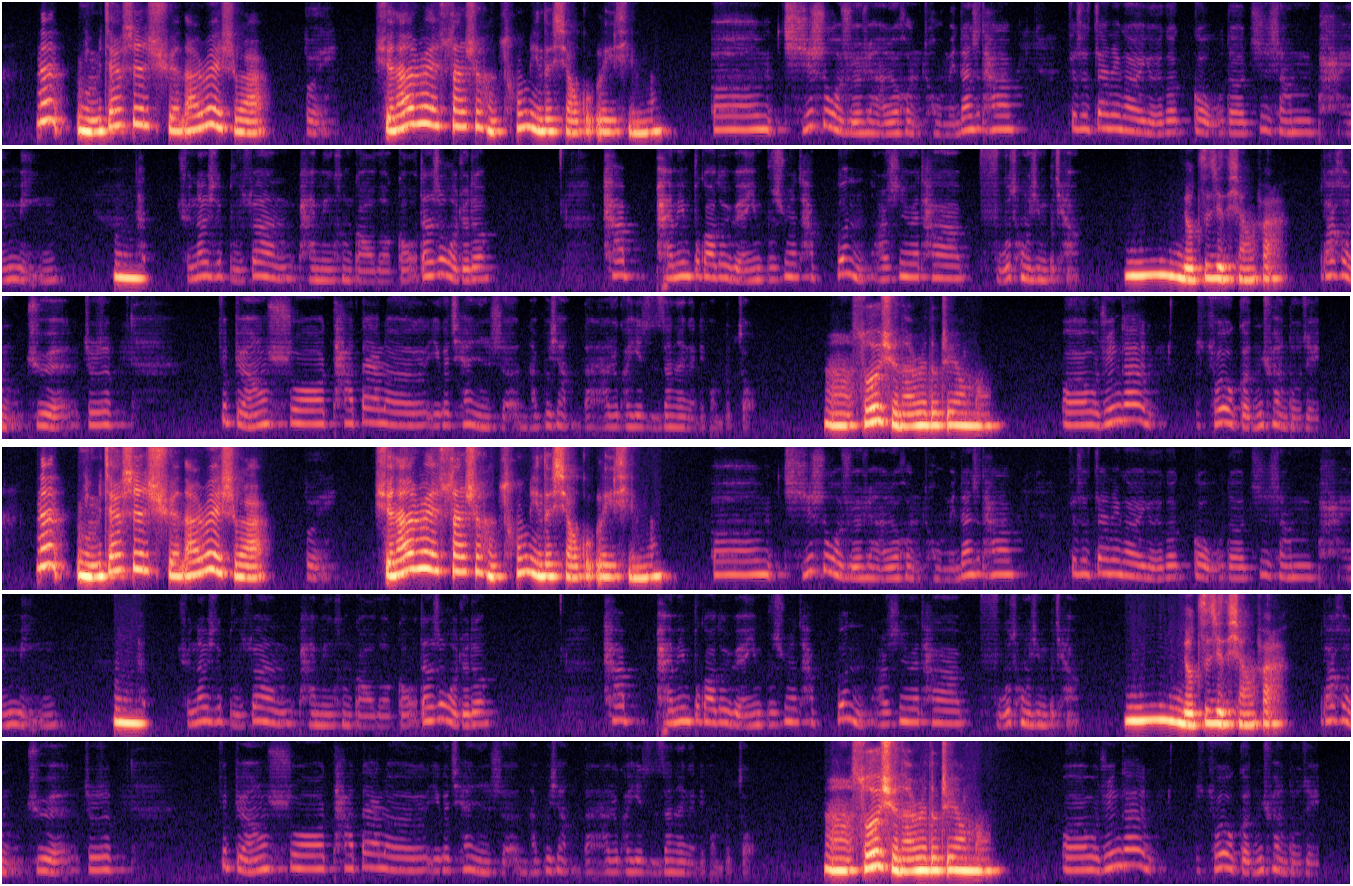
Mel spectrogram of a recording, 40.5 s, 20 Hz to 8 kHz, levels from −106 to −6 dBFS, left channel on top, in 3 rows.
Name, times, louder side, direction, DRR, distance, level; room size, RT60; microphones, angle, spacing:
voice 1, 0.4-2.6 3.8-6.6 14.6-15.0 24.7-26.3 35.2-37.0, right 3 dB, 90° right, 0.8 m, -18 dB
voice 2, 3.0-3.4 7.1-10.2 10.7-14.1 14.9-15.0 15.3-18.4 19.5-24.3 26.7-28.4 29.2-34.5 37.6-38.6 38.9-40.2, left 1 dB, 40° left, 4.0 m, -43 dB
head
